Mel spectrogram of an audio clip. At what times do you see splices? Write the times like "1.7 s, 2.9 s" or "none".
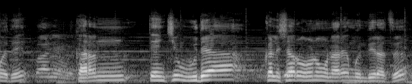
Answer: none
